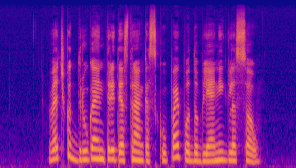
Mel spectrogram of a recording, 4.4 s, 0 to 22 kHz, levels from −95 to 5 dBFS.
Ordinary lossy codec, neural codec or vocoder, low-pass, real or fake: none; vocoder, 44.1 kHz, 128 mel bands, Pupu-Vocoder; 19.8 kHz; fake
